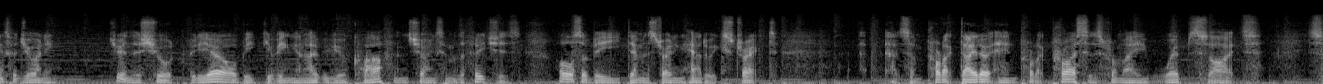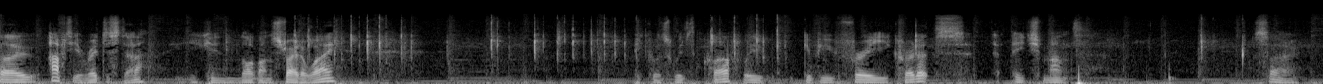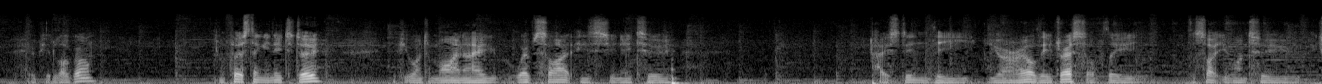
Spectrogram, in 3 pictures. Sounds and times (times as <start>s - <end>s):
Speech: 0.0s - 7.8s, 8.6s - 16.7s, 19.6s - 24.2s, 25.8s - 27.5s, 28.6s - 29.8s, 30.4s - 33.3s, 35.2s - 39.6s
Music: 0.0s - 39.6s.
